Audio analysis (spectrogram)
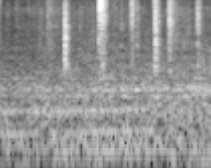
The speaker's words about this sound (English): They step out the door, and all of a sudden outside, a set of car lights go on, and they drive off.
